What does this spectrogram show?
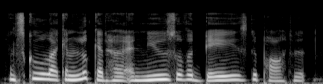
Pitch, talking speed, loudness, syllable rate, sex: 200 Hz, 225 wpm, -13 LUFS, 5.1 syllables/s, female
